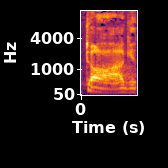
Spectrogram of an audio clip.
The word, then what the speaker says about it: Doeg: And let me just pause because the narration tells us three times that this fellow, you can probably say his name simply as Dog as opposed to Doeg, probably has two syllables in the original.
